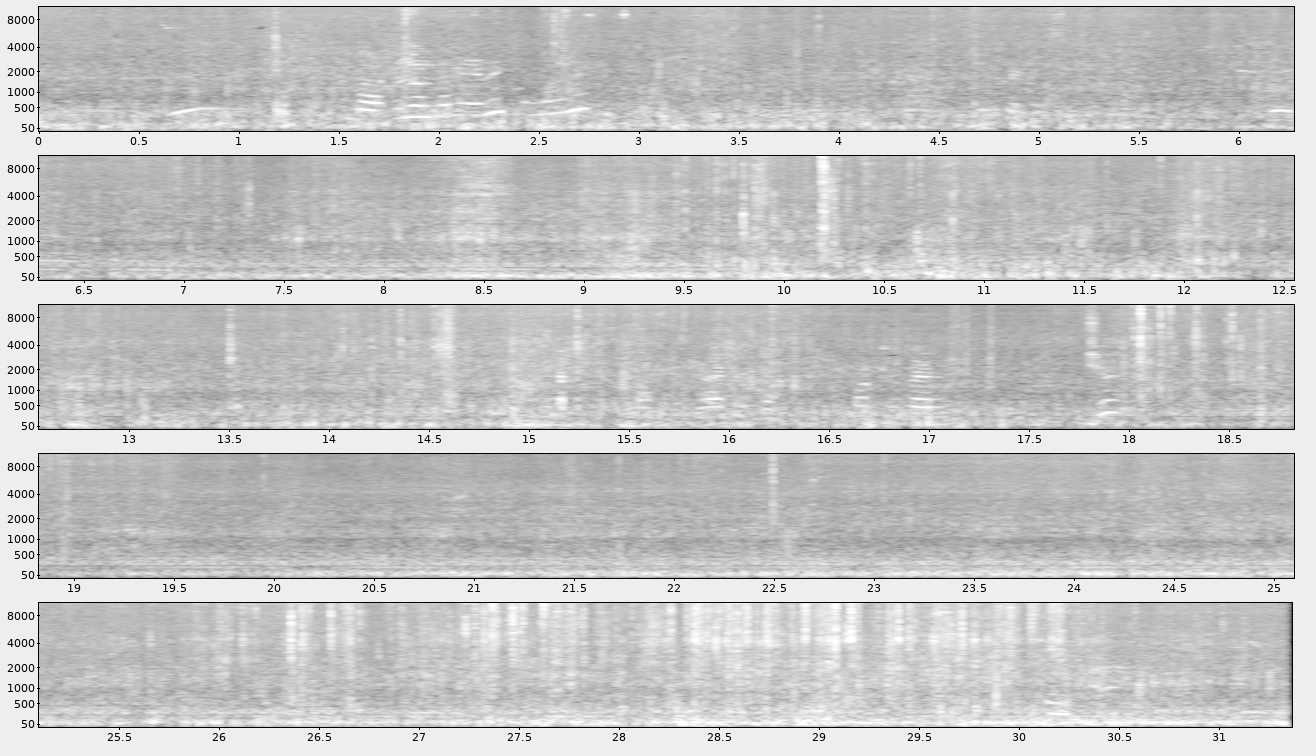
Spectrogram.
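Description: Low rumble of a safari vehicle driving along a forest track, with wind buffeting the microphone. It gets louder near the end, with more knocks and rattles.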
